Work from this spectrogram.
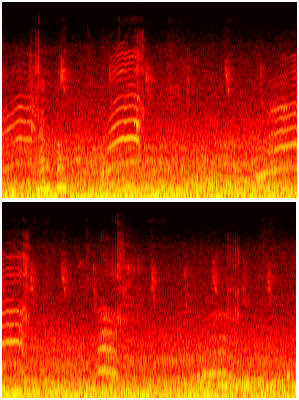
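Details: Anko, a cute stray cat by a bright green lakeside park in Japan, meowing constantly and chattily, said to cry like a bush warbler: several rising-falling harmonic meows in quick succession over steady low outdoor rumble.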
